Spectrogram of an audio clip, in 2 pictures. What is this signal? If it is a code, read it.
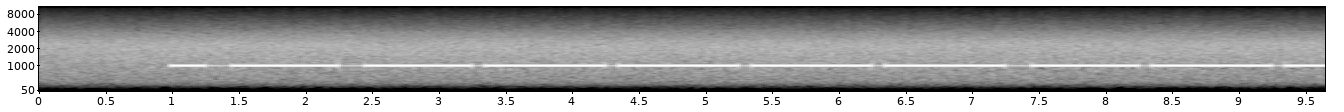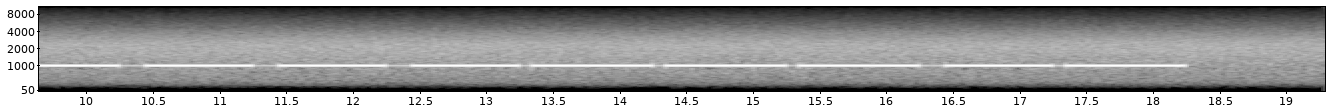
Radio time signal (DCF77), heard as a tone whose level steps once a second, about 1020 Hz, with radio static. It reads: 1 1 0 0 0 0 1 0 0 1 1 1 0 0 0 1 0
